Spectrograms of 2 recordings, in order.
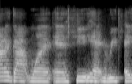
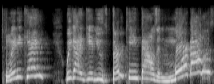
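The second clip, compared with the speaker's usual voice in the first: high-pitched incredulous questioning; hammed-up indignant donor; mock outrage; 8 semitones higher than usual. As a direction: balk at the figure with acted disbelief. Acts outraged donor's reaction.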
